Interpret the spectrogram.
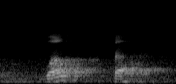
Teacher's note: Waw dan ba butuh dua bibir ketemu baru keluar huruf ini.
